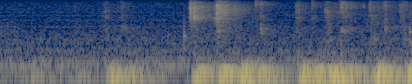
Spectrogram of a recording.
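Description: Typing on a computer keyboard: a quick, irregular run of keystrokes, most of them in the second half.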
